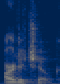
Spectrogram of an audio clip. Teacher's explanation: In some cases, it may sound like people are dropping that R altogether, but I think you'll slightly hear it.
